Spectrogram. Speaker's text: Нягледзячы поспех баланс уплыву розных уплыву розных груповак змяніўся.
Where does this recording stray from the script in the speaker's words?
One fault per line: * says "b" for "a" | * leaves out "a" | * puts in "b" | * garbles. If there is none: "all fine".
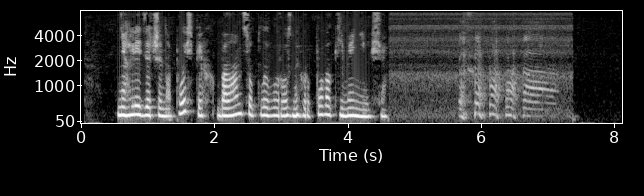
* puts in "на"
* leaves out "уплыву розных"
